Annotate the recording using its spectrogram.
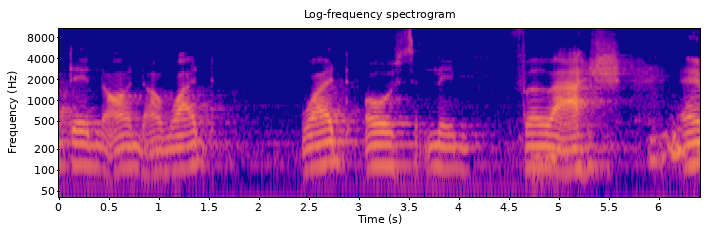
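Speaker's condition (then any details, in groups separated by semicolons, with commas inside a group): Cerebral palsy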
